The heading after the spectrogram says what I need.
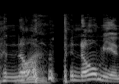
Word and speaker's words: pneumonia: with the fact that some words have the dumb P in front of them? No, I'm saying I was agreeing with you because it was worthless. Like psychiatrist, psychologist, it's idiotic. But in a weird way, that would make sense. But pneumonia never made sense.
